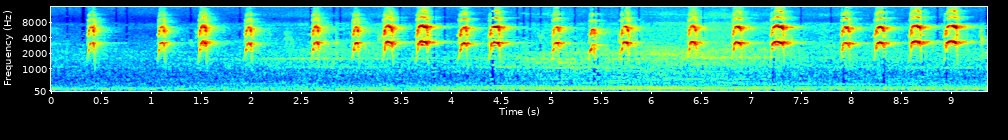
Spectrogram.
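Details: A pair of squirrels in an urban area during an early morning walk giving sharp, high chirps repeated about three times per second in an uneven series, over a steady low rumble of passing vehicles.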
